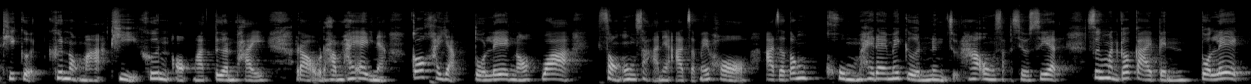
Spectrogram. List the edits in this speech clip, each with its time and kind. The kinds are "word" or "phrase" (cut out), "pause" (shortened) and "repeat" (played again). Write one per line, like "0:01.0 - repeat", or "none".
0:03.7 - word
